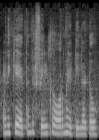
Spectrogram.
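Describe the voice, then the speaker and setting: Woman reading young bank guy, earnest, kinda thrown, quick mellow delivery. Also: sits high, steady tone, slight background noise, close to an everyday voice. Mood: puzzled. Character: young male bank officer, surprised, earnest.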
